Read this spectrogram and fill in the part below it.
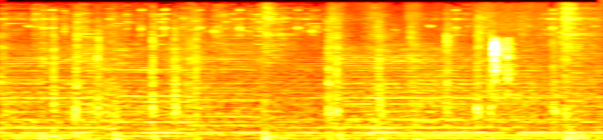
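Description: Roach, a horse in The Witcher III, galloping with steady clip-clop hoofbeats close by, rhythmic and moderately loud over a tonal background, with a brief whinny.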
